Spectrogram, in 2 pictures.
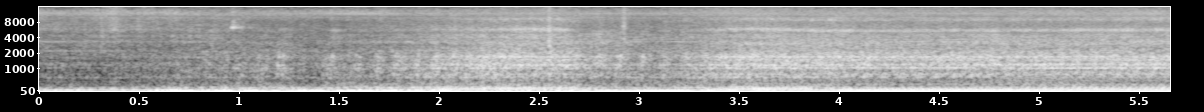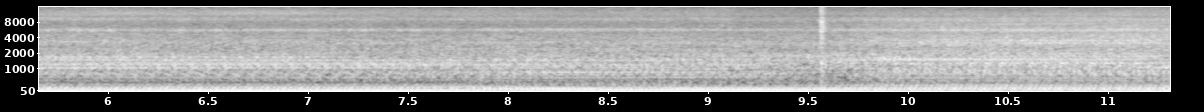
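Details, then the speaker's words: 2006 Cummins diesel with sudden onset symptoms: uneven loping idle, beat rising and falling irregularly with no steady rhythm; not a lope tune, owner suspects a bad injector, possibly misfiring on one cylinder. "So I think I have a bad injector. That is not a lope tune."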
